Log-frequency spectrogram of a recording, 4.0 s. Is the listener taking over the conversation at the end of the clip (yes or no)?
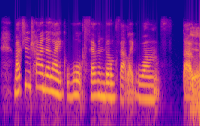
yes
